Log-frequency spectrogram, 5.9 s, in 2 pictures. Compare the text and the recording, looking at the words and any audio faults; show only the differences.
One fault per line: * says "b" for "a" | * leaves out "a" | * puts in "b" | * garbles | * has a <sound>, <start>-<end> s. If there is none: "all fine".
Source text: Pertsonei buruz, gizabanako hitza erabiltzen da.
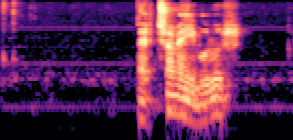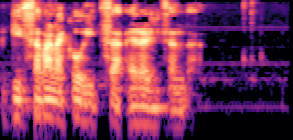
all fine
